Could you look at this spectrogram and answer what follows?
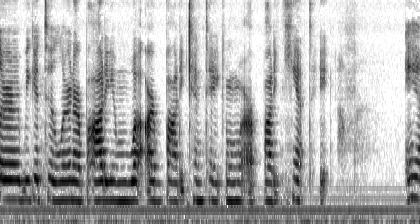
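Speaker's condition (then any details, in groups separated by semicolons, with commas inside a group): Cerebral palsy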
